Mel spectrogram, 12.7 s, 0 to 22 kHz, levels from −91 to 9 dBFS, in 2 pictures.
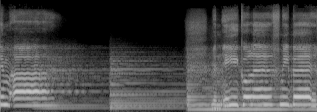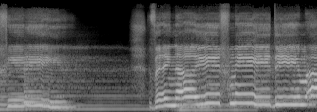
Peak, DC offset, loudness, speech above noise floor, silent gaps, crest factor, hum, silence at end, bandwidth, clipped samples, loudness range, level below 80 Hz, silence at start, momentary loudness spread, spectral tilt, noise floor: -6 dBFS; under 0.1%; -20 LUFS; 26 dB; none; 16 dB; none; 0 s; 19 kHz; under 0.1%; 10 LU; -64 dBFS; 0 s; 20 LU; -4 dB/octave; -45 dBFS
